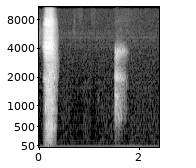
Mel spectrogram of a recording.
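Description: A person's short, breathy exhale just at the start, then a fainter, shorter breath about a second and a half in.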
